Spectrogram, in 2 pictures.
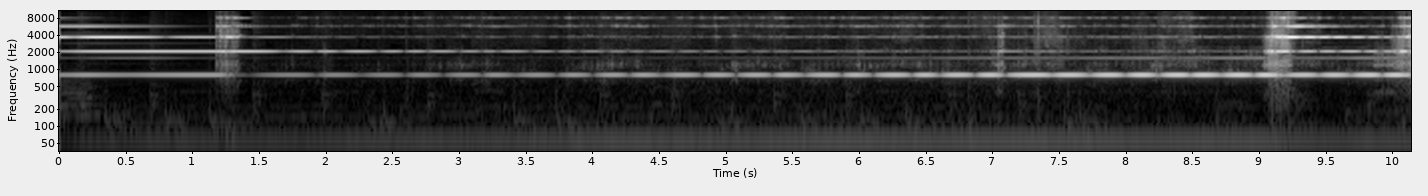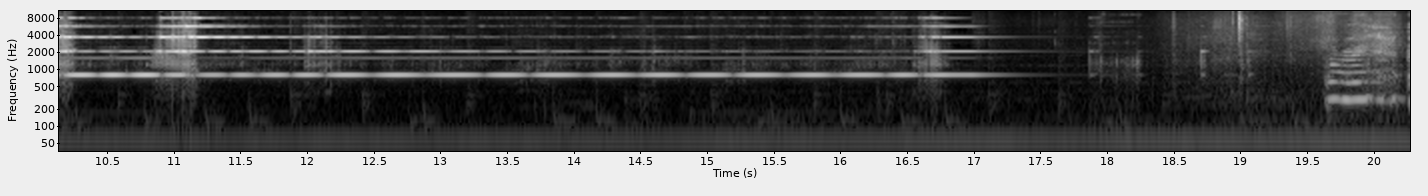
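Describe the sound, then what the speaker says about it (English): A sound bowl is struck once and rings out as a long sustained metallic tone with a slow pulsing shimmer, a couple of softer strikes adding brief chimes before it fades, and soft speech follows at the end. "Let's ring the sound bowl."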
